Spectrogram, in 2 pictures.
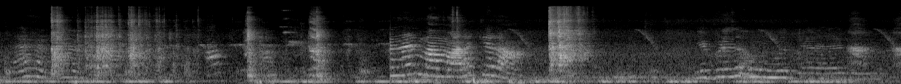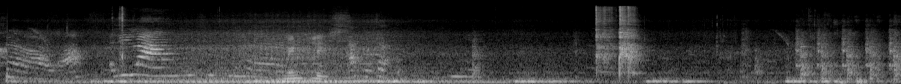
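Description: Hands squish and toss chopped vegetables in a metal bowl.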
